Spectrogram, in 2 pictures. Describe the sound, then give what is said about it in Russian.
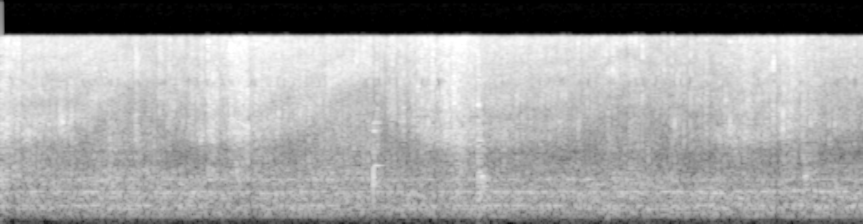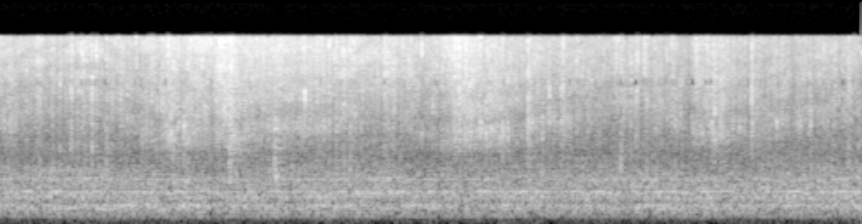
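Steady, loud sizzling of fish frying in a pan, a continuous crackle with occasional sharper pops and scraping stirs, with no talking. “Все, блюдо готово. Все, я выкладываю.”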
